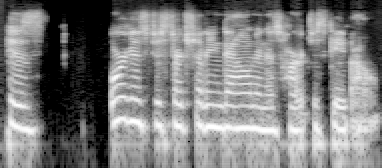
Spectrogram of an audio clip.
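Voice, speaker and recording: A woman's voice: mid-range voice, steady tone, normal speed, a bit bright, lo-fi sound. A woman recounting personal experience in a news interview.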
